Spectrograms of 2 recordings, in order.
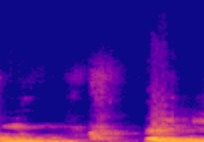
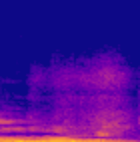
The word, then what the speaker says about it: nu: And from here, symbolically, kinematic viscosity, this is the unit, this is the symbol, this is called nu, it is pronounced as nu, nu, equals to your dynamic viscosity.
